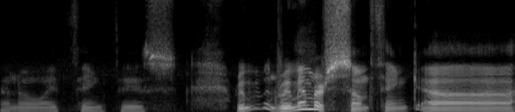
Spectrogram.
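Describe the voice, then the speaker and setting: This man speaks at a very slow pace. He has a Mexican accent. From Mexico City. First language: Spanish. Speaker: photographer. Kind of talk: live editing session commentary. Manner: halting, many fillers.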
